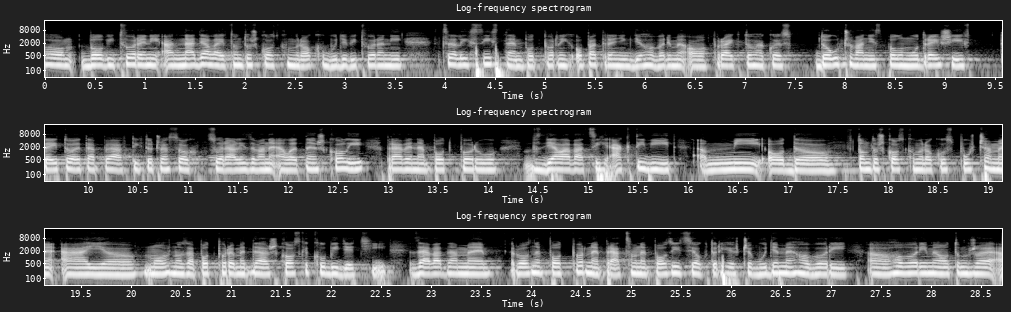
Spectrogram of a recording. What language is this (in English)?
Slovak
